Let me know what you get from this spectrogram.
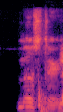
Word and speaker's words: Mostert: So their running back, I can never pronounce his name right. – Raheem Mostert. – Mostert, right? – Mostert, yeah.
